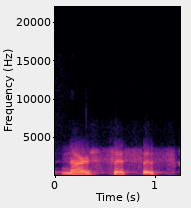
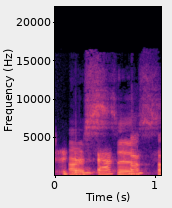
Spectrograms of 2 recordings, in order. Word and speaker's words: Narcissus: Also, how do you say the name of this plant? It's a hoot trying to Google it and then finding narcissist come up every time. – Narcissus. – Okay. – Narcissus.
